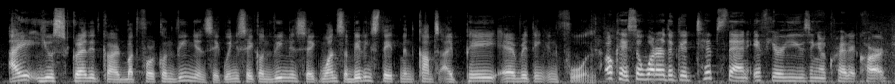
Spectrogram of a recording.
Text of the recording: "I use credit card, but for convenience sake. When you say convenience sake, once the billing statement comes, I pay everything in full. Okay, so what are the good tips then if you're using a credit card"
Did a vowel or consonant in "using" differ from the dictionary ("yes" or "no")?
no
